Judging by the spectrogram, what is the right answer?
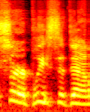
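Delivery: plain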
